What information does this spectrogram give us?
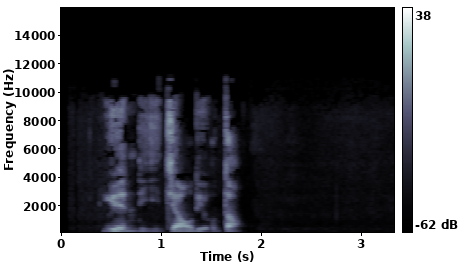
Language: Chinese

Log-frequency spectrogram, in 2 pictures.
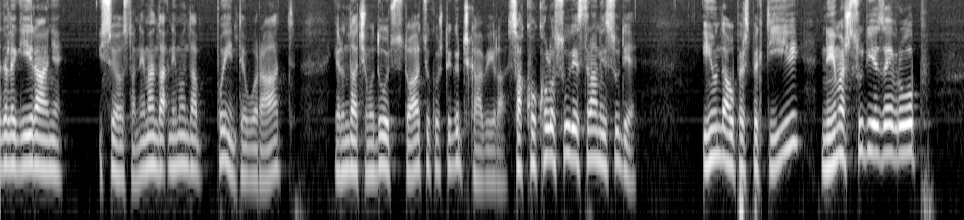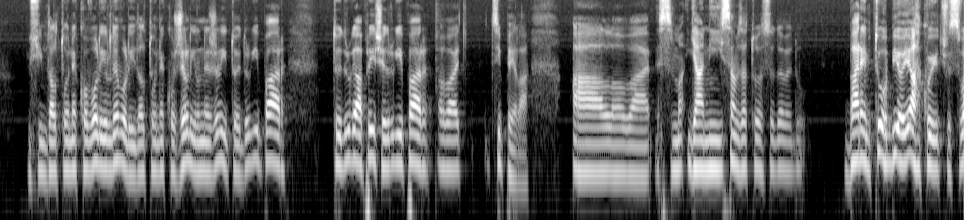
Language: Croatian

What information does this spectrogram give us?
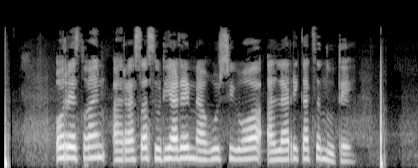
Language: Basque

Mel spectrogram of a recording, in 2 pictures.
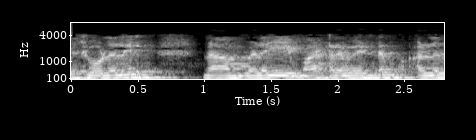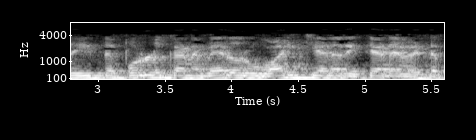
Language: Tamil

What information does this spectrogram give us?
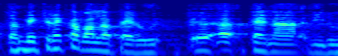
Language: Catalan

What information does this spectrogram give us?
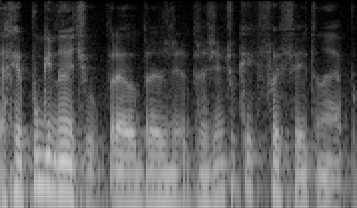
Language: Portuguese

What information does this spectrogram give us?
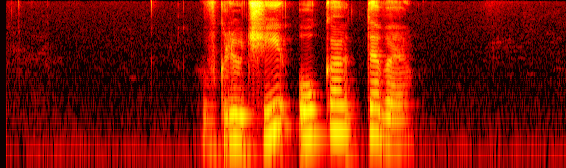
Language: Russian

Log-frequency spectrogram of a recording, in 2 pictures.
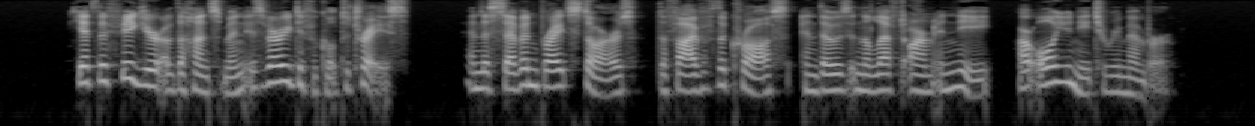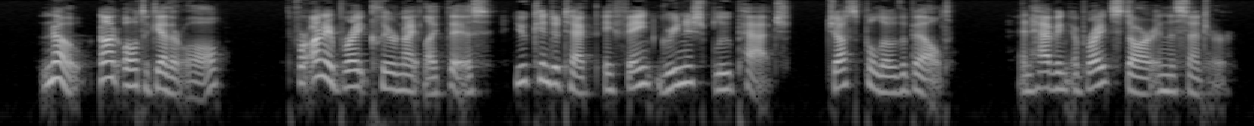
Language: English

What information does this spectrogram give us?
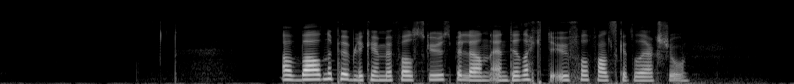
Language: Norwegian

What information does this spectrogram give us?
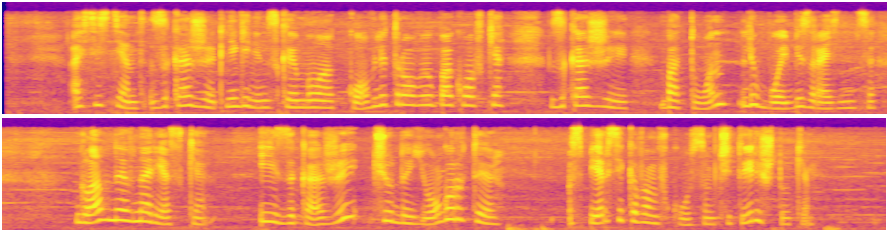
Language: Russian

